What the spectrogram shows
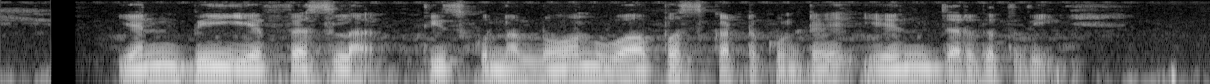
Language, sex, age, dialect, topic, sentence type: Telugu, male, 36-40, Telangana, banking, question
